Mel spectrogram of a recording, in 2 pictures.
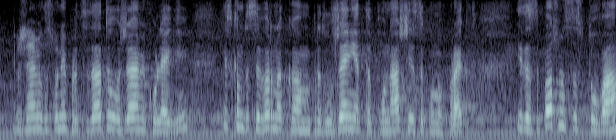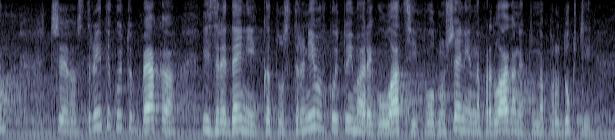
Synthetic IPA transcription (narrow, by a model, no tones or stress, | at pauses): ʊvɐʒaɛmiɡospod̪inpɾɛt̪sɛd̪at̪ɛlˠʊvɐʒaɛmikolɛɡʲi | iskəmd̪ɐsɛvɤɾnəkəmpɾɛd̪lˠoʒɛniət̪əponaʃiəzɐkonopɾoɛkt̪ | id̪ɐzɐpɔt͡ʃnəsəst̪ova | t͡ʃɛvɐfst̪ɾɐnit̪ɛkoit̪ʊbʲjaxə | izɾɛd̪ɛnikɐt̪ɔst̪ɾɐnivɐfkoit̪ʊiməɾɛɡulˠat̪siːpoːt̪noʃɛniɛnɐpɾɛd̪lˠaɡənɛt̪onɐpɾod̪ukt̪i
